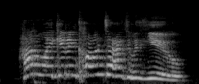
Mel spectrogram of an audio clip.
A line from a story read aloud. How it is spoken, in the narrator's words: Cage nearly screamed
